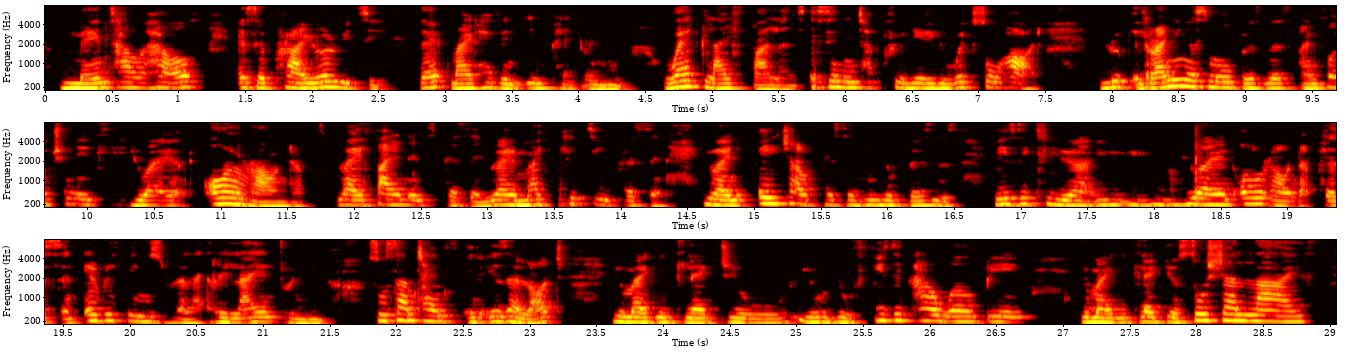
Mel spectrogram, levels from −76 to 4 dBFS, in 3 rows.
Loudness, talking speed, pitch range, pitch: -22 LUFS, 180 wpm, 155-185 Hz, 170 Hz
